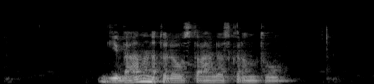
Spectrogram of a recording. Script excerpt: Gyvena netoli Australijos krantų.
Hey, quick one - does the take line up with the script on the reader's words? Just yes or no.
yes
